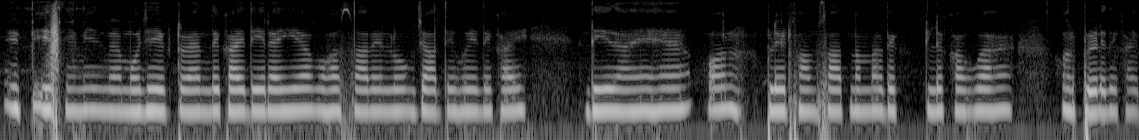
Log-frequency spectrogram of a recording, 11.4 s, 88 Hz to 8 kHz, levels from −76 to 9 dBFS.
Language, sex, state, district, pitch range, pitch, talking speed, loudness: Hindi, female, Goa, North and South Goa, 225-230 Hz, 225 Hz, 150 wpm, -21 LUFS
